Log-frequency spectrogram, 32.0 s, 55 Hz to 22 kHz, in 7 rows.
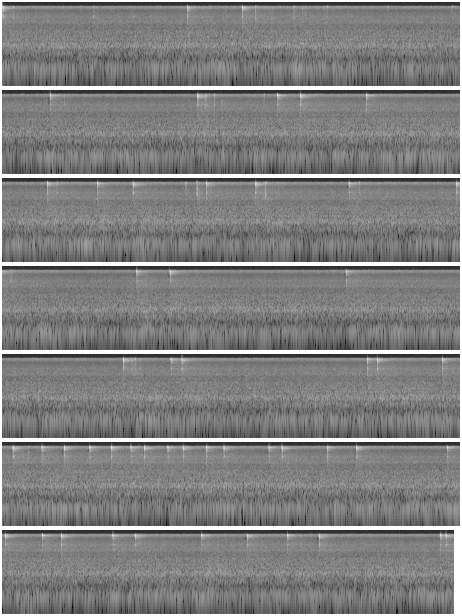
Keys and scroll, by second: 2.9 ctrl+g.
